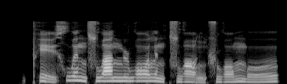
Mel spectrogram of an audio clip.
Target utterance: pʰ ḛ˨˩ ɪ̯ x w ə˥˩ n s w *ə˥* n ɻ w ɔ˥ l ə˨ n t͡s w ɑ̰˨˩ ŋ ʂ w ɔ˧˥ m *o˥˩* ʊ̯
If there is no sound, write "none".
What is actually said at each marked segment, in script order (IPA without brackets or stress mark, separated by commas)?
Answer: a˥, o˧˥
